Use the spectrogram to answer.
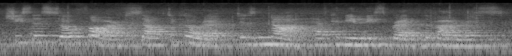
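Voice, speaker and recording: A woman's voice: mid-range voice, normal speed, fairly bright tone, close to an everyday voice. A woman playing a formal news anchor reading bulletins in a stage play. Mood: formal, serious. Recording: echoey hall from far off, noisy.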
